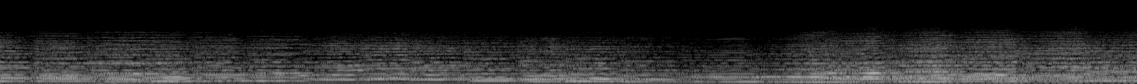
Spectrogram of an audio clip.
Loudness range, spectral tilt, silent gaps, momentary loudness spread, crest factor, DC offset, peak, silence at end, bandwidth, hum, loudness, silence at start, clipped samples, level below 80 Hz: 4 LU; -8 dB/octave; none; 7 LU; 18 dB; under 0.1%; -14 dBFS; 0 s; 10 kHz; none; -32 LUFS; 0 s; under 0.1%; -52 dBFS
